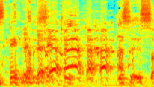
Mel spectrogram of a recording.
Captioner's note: laughs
